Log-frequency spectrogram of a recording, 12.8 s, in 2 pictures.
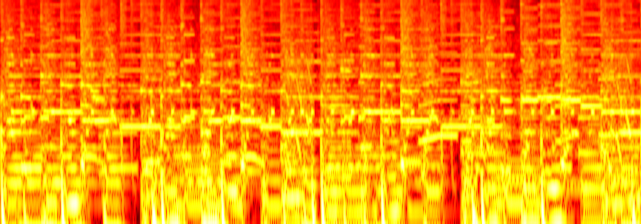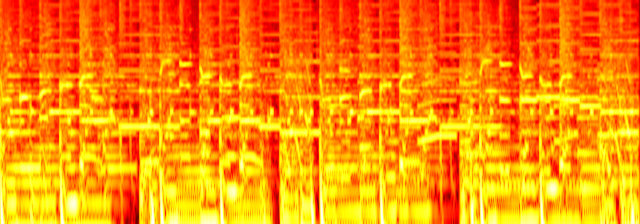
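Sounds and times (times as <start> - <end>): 
ringtone: 0.0 - 12.7.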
